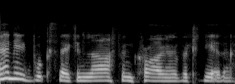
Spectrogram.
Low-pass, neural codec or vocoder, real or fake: 7.2 kHz; codec, 44.1 kHz, 2.6 kbps, SNAC; fake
